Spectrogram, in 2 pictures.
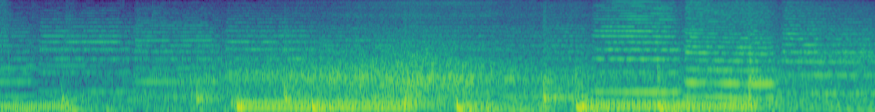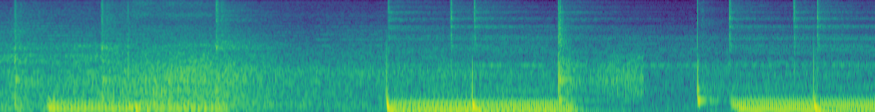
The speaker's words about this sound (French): L'instant d'après, les policiers l'embarquent dans une voiture qui part en trombe, toute sirène hurlante.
